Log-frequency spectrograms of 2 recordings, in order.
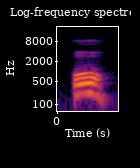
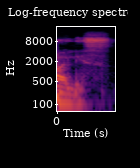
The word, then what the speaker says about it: aux: Entonces, tanto el masculino singular como el plural se pronuncian igual. O. Y la escritura es esa. AUX. Entonces, no lo olvides. Es un error si dices, por ejemplo, ale o ales.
